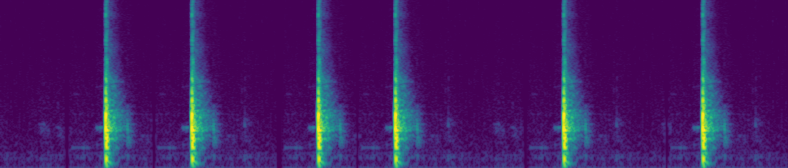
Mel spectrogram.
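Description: Wooden chess pieces set down on the board and chess clock buttons pressed as two players move in quick turns: six sharp clacks over about seven seconds, at an uneven pace.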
